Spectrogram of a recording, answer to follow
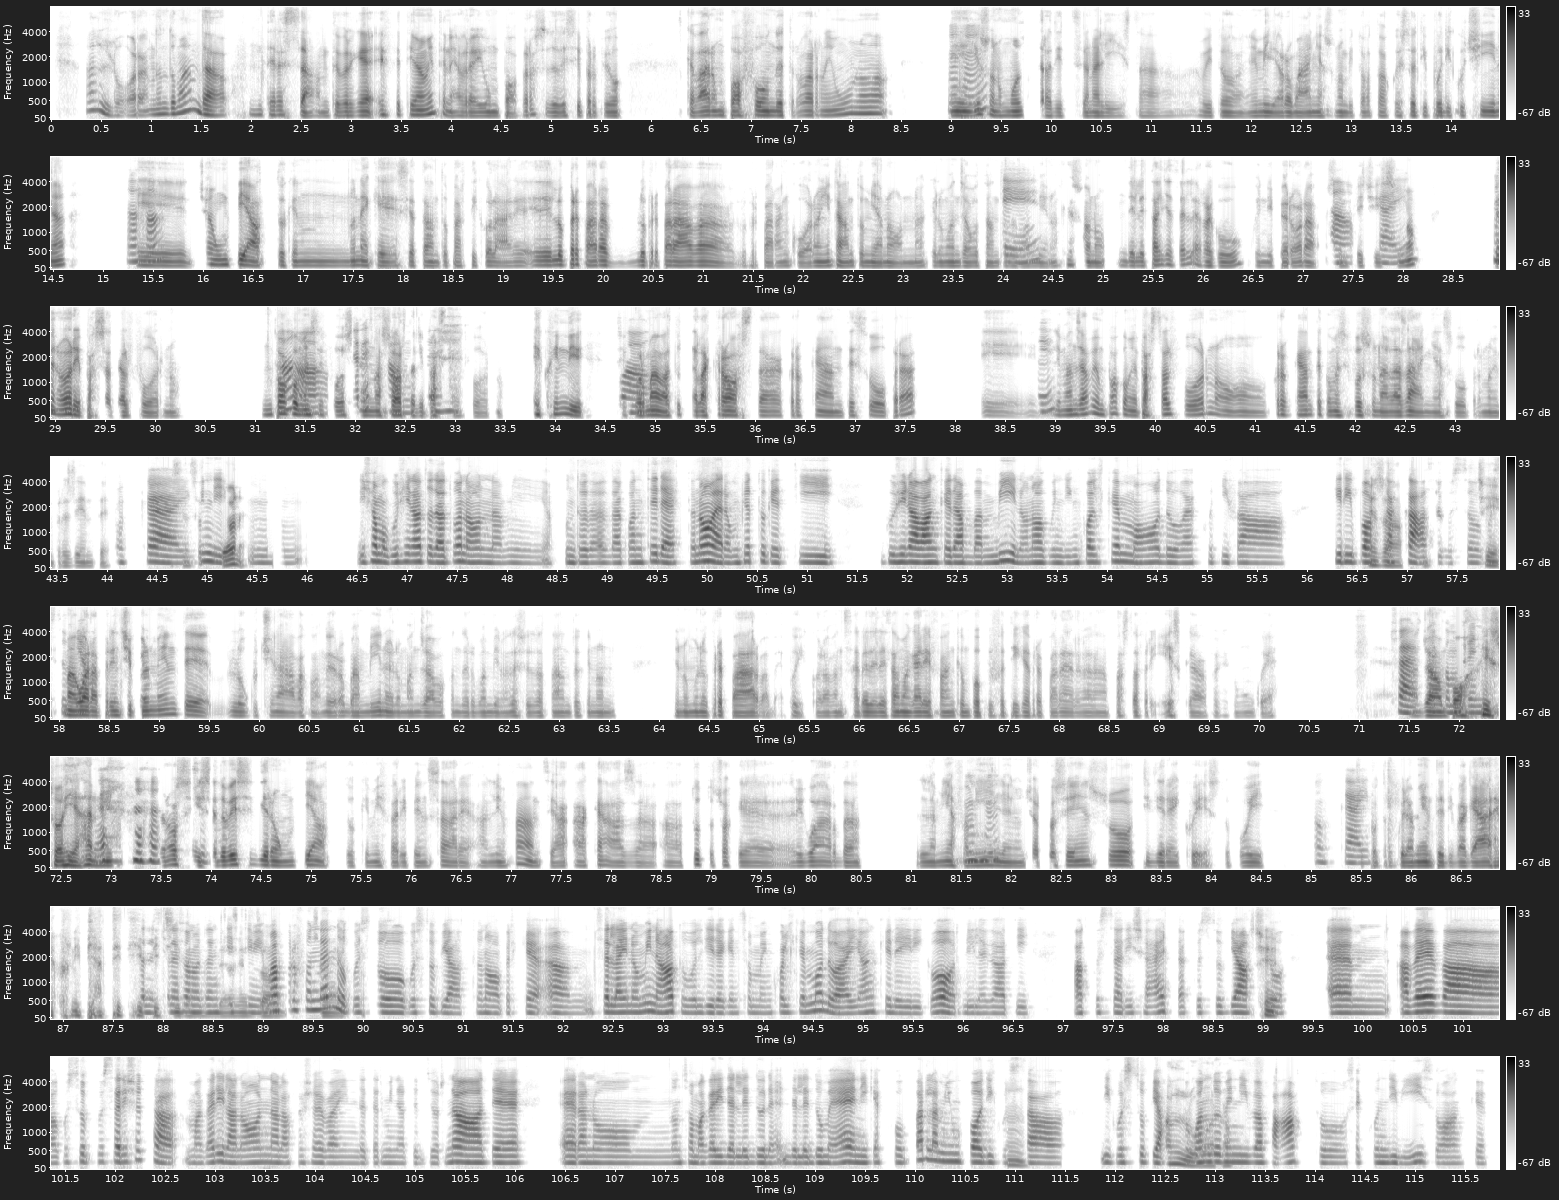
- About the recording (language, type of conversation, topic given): Italian, podcast, Qual è il piatto che ti fa sentire a casa?
- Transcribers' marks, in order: "proprio" said as "propio"; tapping; laughing while speaking: "interessante"; other background noise; "guarda" said as "guara"; laughing while speaking: "comprensibile"; chuckle; laughing while speaking: "po' i suoi anni"; laughing while speaking: "divagare con i piatti tipici"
